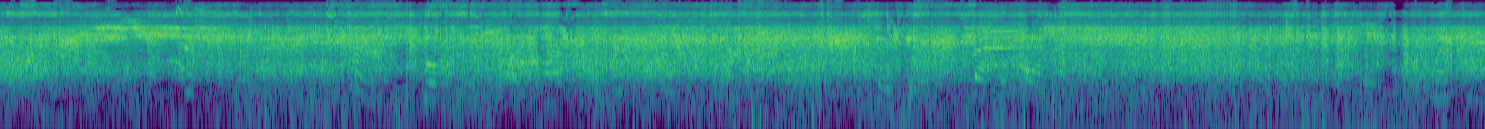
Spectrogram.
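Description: Sword slashes and magic blasts crackle and whoosh in a fight.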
